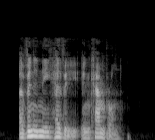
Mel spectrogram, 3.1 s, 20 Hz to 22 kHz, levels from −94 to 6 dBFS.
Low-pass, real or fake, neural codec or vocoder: 7.2 kHz; real; none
